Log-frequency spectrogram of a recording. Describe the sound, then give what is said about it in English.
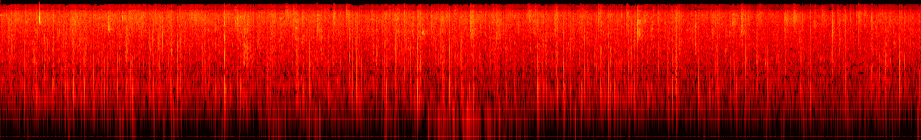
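Hail falling in Southern California during a thunderstorm, a dense, steady patter of countless sharp little ice impacts rattling continuously across a surface with no pause, loud and unbroken for the whole stretch, with no voices. “Whoa, that's like ice. Ice in SoCal.”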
